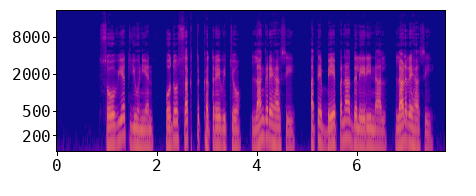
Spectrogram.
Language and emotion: Punjabi, neutral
